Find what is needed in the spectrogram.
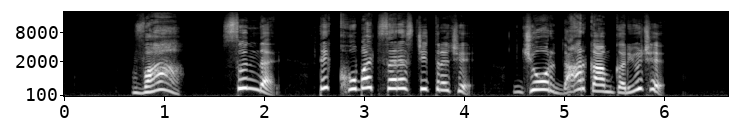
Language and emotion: Gujarati, surprised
